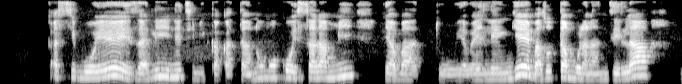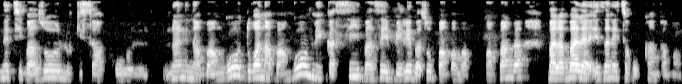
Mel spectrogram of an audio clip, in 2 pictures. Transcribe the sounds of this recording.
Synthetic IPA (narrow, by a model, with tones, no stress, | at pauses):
ka̰˨si˨bo˨je˦e˨za˨li˦ne˦tʰi˨mi˨ka˨ka˨ta˨no˦mɔ˦kɔ˦e˨sa˦la˦mi˦ | ja˨ba˨to˨ja˨ba˨e˨lɛ˨ŋɡɛ˦ba˨zo˦ta˦mbo˨la˨na˨nze˨la˦ | ne˦tʰi˨ba˨zo˦lu˨ki˨sa˨ko˨ | na˦ni˦na˨ba˨ŋɡo˦dʁwa˦na˨ba˨ŋɡo˦mɛ˨ka˨si˦ba˨ze˦e˨be˨le˦ba˨zo˦ba˨mba˨ | ma˨ba˦ŋɡa˦ba˨la˨ba˦la˨ḛ˨za˦nɛ˦ti˨ja˨ko˨ka˦ŋɡa˨ma˨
